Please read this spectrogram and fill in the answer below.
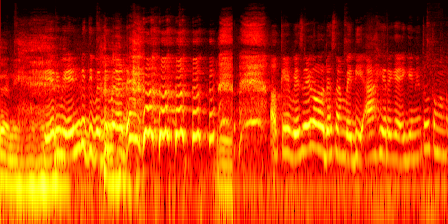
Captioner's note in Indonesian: tertawa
